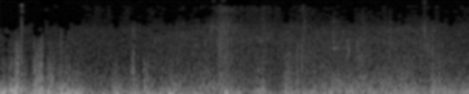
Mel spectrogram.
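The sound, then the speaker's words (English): Strong wind from the north as a weather front moves through, roaring and buffeting across the microphone in a continuous, loud rumble with uneven gusts throughout, and no voices. “This wind is coming almost directly out of the north.”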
